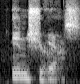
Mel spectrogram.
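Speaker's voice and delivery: "insurance" stressed IN-surance; Southern insurance. Shown as a demonstration. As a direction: punch the opening IN of "insurance". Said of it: "In the South".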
